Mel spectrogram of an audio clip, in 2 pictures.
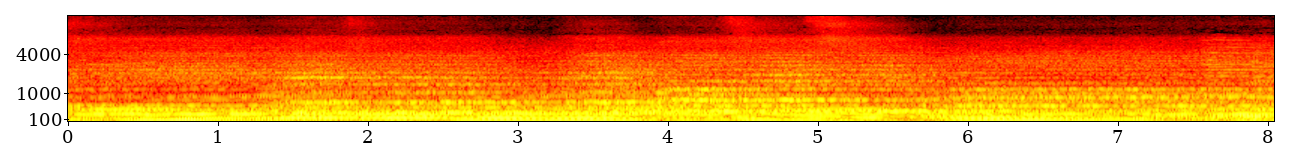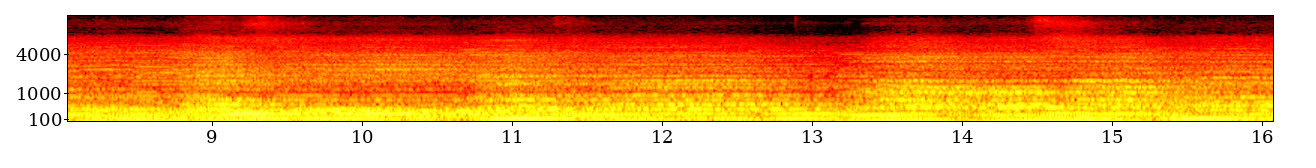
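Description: Church choir singing in long, held notes, continuous throughout.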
